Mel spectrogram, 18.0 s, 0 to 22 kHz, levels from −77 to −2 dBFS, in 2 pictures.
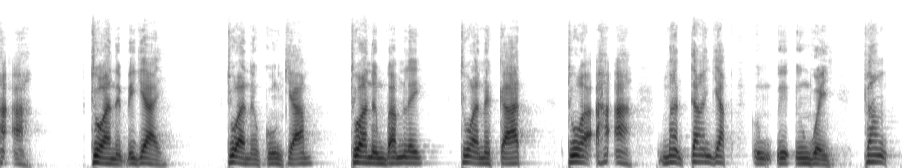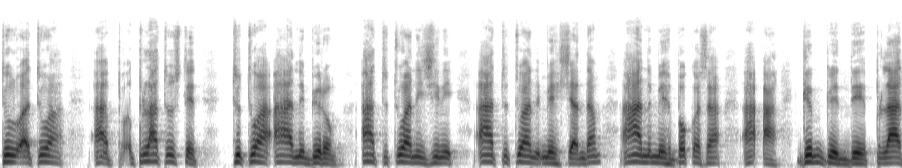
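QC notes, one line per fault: Nothing to flag in this speech recording; I listened all the way through and there's nothing here that needs a note.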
